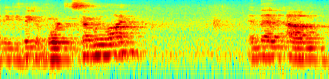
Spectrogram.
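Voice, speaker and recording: Fairly quick, fairly even delivery with audible room echo and noticeable background noise. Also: man. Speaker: marketing advisor and business presenter. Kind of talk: business presentation to live audience. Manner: fast.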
